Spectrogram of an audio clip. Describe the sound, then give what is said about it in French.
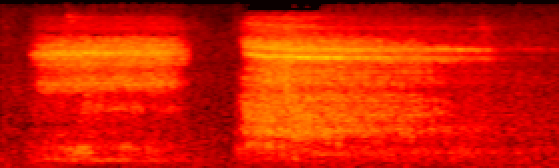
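A slow, deep breath taken as a guided breathing exercise: one long, airy inhale, a brief pause, then a longer, gradually fading exhale. No one speaks. “alors, on va faire une respiration.”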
